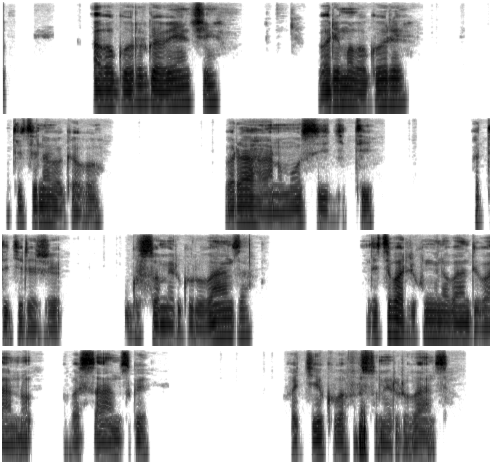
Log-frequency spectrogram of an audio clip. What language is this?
Kinyarwanda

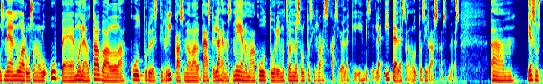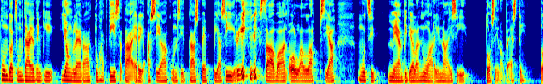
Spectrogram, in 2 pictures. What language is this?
Finnish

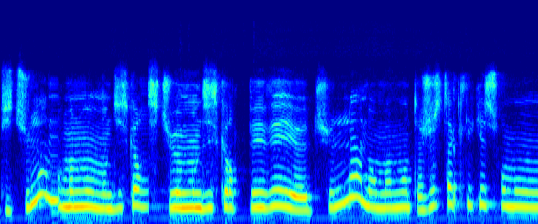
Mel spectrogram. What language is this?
French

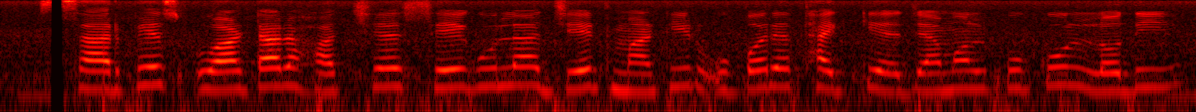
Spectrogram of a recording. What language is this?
Bangla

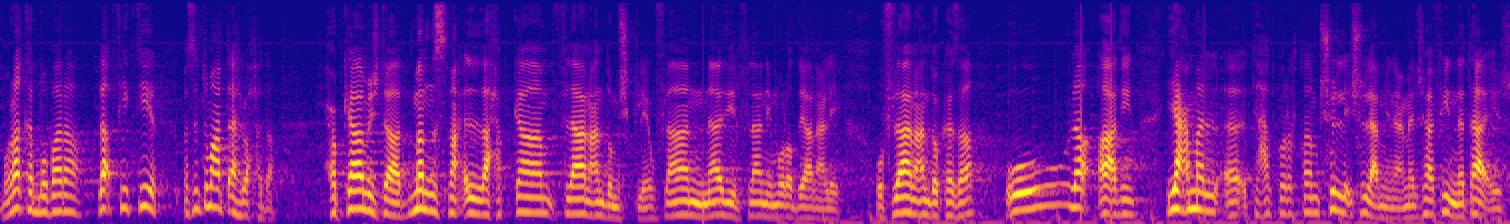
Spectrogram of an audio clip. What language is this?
Arabic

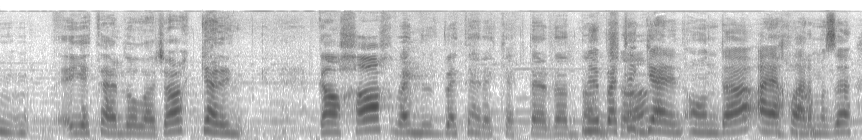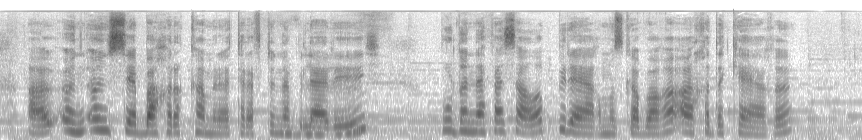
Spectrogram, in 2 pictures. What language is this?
Turkish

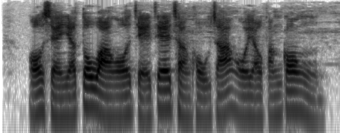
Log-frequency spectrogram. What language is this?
Cantonese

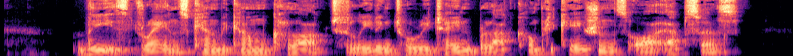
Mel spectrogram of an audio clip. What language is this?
English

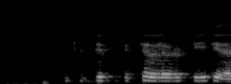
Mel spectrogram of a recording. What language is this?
Malayalam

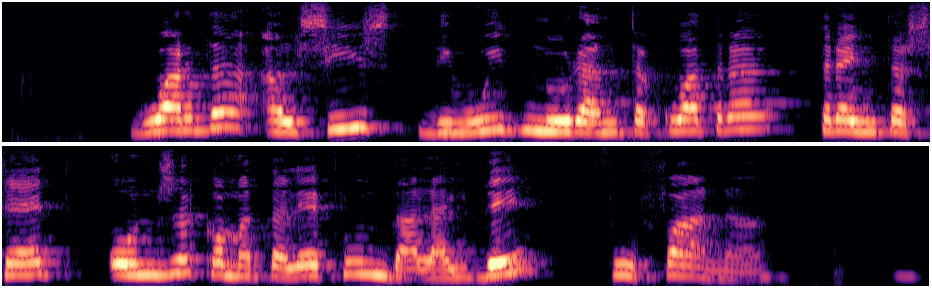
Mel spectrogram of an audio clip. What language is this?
Catalan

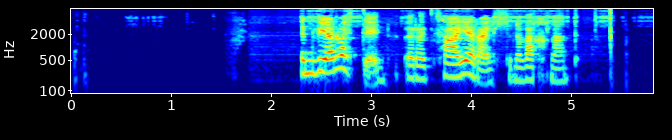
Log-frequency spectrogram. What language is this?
Welsh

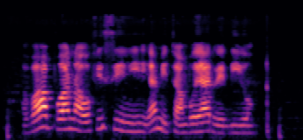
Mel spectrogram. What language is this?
Taita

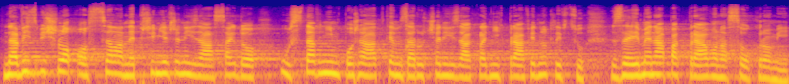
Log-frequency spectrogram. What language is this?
Czech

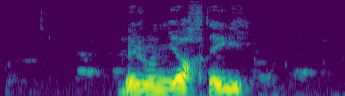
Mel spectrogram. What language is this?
Persian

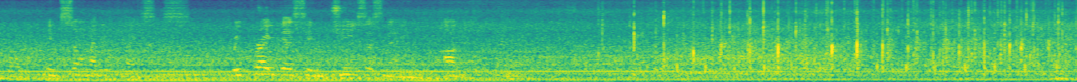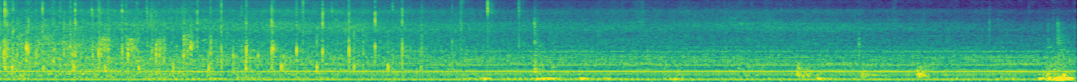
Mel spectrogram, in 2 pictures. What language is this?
English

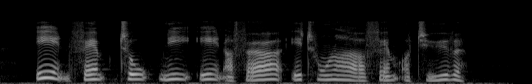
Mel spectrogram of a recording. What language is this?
Danish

